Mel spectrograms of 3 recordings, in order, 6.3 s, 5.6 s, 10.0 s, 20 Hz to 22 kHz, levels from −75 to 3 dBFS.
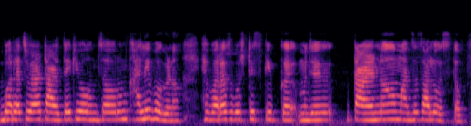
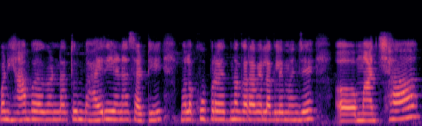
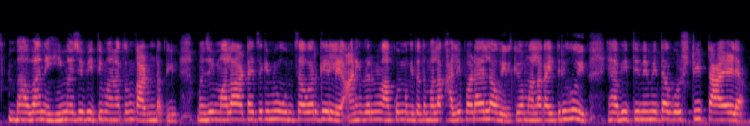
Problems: constant background noise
